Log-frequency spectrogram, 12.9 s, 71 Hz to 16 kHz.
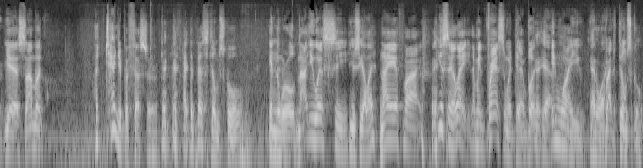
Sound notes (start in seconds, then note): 3.1 laughs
